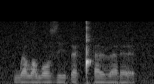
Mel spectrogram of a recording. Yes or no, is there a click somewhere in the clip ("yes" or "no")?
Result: yes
